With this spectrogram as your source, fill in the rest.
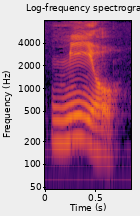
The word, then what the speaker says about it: mío: Mío, okay? With an accent on the I, the Spanish I.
